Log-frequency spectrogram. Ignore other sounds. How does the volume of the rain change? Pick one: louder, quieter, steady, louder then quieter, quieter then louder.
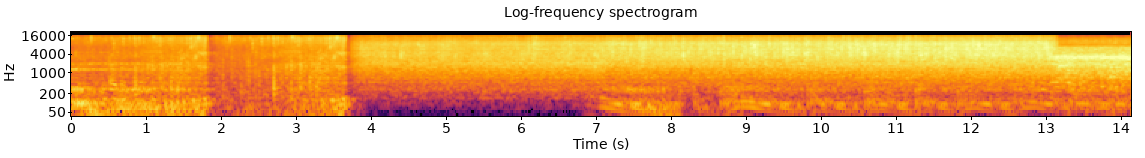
louder.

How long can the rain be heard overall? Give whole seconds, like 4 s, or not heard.
14 s.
